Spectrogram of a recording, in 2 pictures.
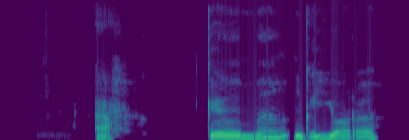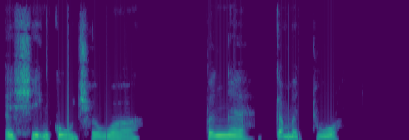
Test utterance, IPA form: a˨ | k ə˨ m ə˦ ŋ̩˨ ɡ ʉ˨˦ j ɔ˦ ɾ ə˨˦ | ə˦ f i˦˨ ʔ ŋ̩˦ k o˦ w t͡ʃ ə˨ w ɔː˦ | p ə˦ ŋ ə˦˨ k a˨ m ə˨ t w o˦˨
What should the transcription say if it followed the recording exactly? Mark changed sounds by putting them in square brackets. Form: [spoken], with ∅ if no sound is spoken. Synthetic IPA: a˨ | k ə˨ m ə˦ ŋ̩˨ ɡ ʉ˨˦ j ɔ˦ ɾ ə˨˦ | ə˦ [ʃ] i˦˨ ʔ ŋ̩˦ k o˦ w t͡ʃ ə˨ w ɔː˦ | p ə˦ ŋ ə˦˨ k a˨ m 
